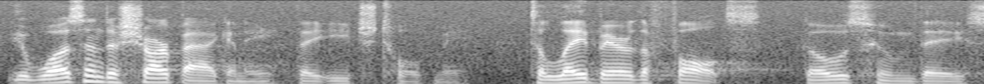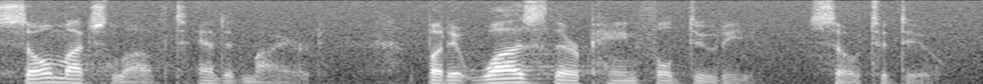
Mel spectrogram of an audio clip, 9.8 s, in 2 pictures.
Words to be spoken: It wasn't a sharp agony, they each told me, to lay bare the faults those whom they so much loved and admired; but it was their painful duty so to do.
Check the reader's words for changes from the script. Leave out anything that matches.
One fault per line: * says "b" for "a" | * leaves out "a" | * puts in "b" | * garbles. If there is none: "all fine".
all fine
